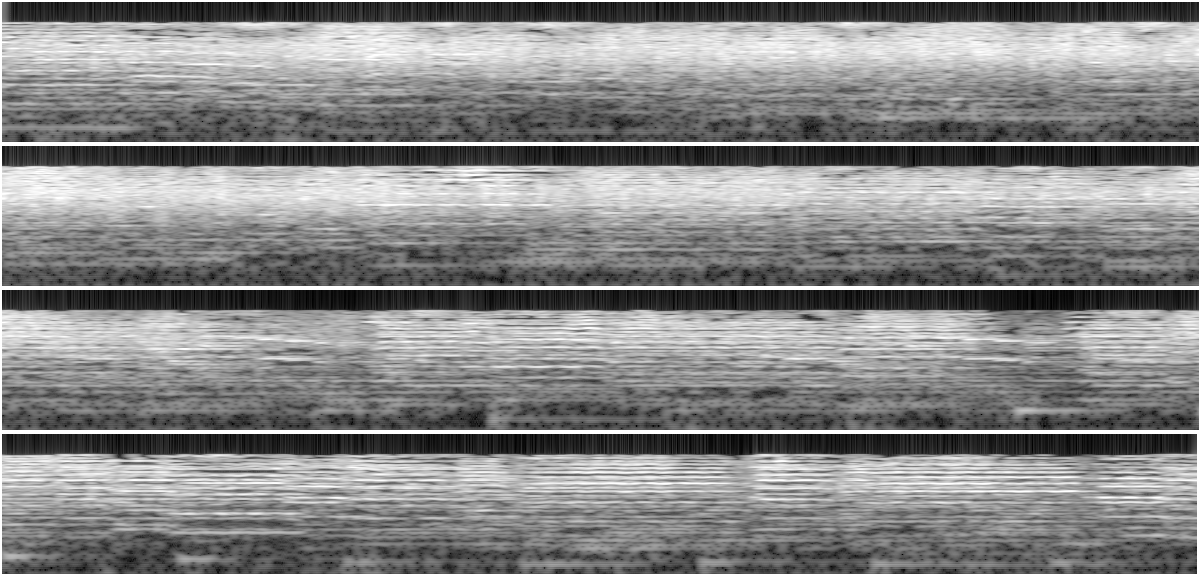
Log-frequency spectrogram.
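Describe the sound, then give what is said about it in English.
A steady, dense murmur of a gala crowd chattering at once fills a theater lobby before a new play, sustained and fairly loud throughout with no single speaker standing out. “Another gala and brilliant crowd fills the lobby tonight, and here among the most eager to see the new play is the well-known man about town, your host,”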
